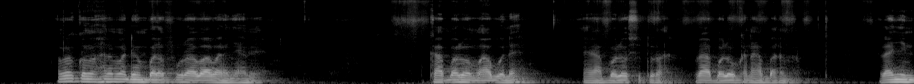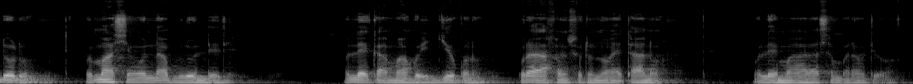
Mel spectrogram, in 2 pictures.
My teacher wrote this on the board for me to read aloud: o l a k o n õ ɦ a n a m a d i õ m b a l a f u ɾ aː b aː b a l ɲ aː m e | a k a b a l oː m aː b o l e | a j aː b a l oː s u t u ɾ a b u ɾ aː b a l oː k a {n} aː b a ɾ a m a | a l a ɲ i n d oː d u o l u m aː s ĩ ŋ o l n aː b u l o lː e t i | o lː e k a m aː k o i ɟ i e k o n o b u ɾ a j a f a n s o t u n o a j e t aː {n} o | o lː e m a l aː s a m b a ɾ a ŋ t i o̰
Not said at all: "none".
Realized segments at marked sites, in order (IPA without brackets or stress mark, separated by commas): n, n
